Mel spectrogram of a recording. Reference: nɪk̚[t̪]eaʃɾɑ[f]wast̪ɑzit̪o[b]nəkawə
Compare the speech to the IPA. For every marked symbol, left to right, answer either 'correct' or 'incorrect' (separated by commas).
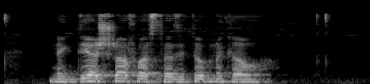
incorrect, correct, correct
